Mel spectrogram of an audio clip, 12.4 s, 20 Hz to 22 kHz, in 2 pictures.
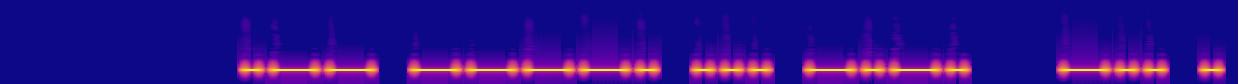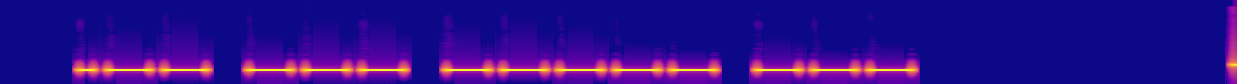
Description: Morse code, heard as a keyed tone, about 17 wpm, 700 Hz. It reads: W9SC DE WO0O
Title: USA Callsign DE Callsign - 4 Characters - 17wpm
